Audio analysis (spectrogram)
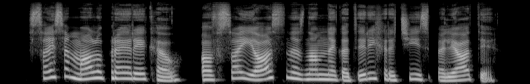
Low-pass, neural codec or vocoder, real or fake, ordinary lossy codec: none; none; real; none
